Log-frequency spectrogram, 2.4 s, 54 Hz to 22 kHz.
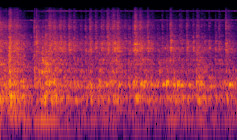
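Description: Inverter-driven pillar drill boring into steel at its lowest speed, about 270 rpm: a dense, uneven scraping of the bit cutting metal, with many small clicks over a faint steady motor tone.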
